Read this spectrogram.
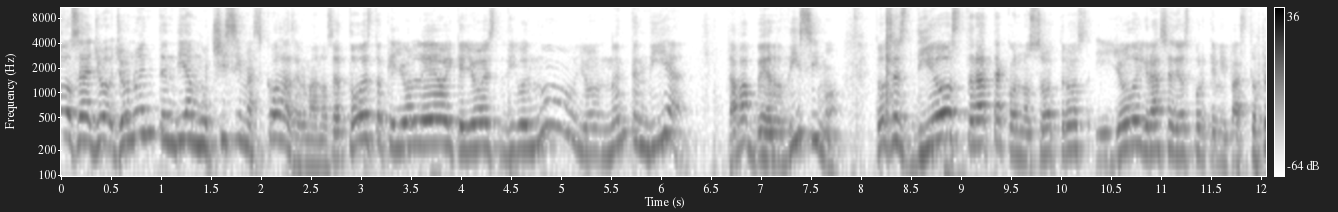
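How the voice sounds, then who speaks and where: A middle-aged Mexican man, a pastor teaching a class, telling self-mocking stories in a colloquial way. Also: high-pitched. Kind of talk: lively teaching with personal anecdotes.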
